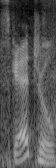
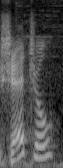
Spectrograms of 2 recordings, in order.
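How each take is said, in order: First: It is said the American way, with 'sk'. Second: It is said the Australian way, with 'sh'.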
